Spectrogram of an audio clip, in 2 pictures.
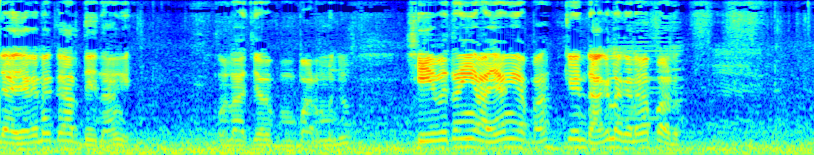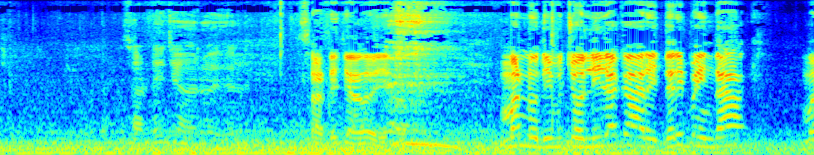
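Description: Steady low rumble of a car's engine and road noise inside the cabin, under men talking.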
